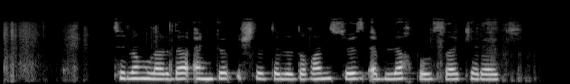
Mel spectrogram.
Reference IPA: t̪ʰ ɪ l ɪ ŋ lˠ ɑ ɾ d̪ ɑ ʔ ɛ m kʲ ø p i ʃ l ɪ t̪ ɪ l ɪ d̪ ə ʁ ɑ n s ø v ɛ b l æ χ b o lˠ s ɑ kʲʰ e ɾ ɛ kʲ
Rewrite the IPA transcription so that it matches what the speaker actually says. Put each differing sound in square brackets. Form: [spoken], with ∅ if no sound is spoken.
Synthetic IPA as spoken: t̪ʰ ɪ l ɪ ŋ lˠ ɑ ɾ d̪ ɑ ʔ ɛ [ŋ] kʲ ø p i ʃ l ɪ t̪ ɪ l ɪ d̪ ə ʁ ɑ n s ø [z] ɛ b l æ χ b o lˠ s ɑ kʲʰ e ɾ ɛ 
